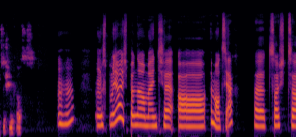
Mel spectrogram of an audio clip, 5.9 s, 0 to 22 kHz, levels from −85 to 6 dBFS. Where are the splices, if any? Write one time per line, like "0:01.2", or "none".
none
